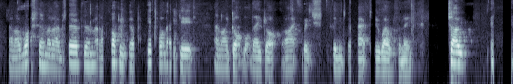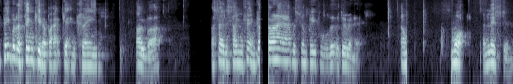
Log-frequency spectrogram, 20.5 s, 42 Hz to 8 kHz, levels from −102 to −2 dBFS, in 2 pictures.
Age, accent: 50-69, British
